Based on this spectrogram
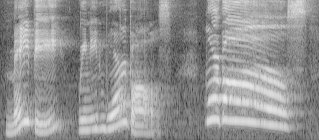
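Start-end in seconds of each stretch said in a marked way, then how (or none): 2.6-3.9 high, loud eager shout; excited. Acted. Friends cheer the new plan, high and loud.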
